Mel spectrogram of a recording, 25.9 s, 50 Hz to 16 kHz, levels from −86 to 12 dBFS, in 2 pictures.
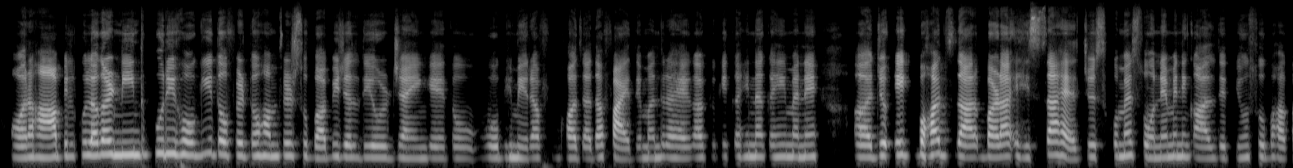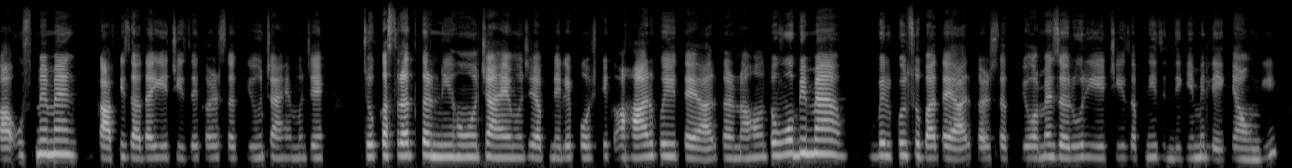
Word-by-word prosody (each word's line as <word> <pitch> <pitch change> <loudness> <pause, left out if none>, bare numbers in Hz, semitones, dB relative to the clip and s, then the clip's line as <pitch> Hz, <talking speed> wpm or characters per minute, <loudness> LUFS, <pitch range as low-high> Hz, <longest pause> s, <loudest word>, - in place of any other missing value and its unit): और 215 0 +2
हाँ 225 0 +8
बिल्कुल, 245 +2 -4
अगर 275 +2 +8
नींद 265 0 +5
पूरी 290 -1 +3
होगी 265 +1 +1
तो 270 0 +3
फिर 250 -1 +2
तो 245 - 0
हम 245 -1 +1
फिर 250 0 -2
सुबह 240 -4 -1
भी 240 - -2
जल्दी 220 -1 -3
उठ 215 -1 -3
जाएँगे 210 -1 -2
तो 210 -1 -11 0.3
वो 210 -1 -4
भी 220 +1 -8
मेरा 215 0 -2 0.2
बहुत 210 0 -1
ज़्यादा 215 +1 -1
फ़ायदेमंद 210 +1 +1
रहेगा 215 0 -2
क्योंकि 225 +1 -14
कहीं 235 0 -7
न 230 0 -1
कहीं 230 0 -5
मैंने 230 +1 -1 0.4
अ, 225 -1 +3
जो 245 +3 +2
एक 260 -1 +7
बहुत 265 +1 +7
जा 225 -2 +7
बड़ा 230 +1 +7
हिस्सा 220 +4 +3
है 190 - +5
जिसको 230 +1 -6
मैं 245 +2 +1
सोने 220 -3 -2
में 235 - -2
निकाल 215 -3 -2
देती 215 0 -11
हूँ 220 - -8
सुबह 225 -2 -6
का, 200 0 -1
उसमें 270 +3 -3
मैं 280 -1 +3 0.3
काफ़ी 215 +3 +2
ज़्यादा 215 -1 -2
ये 220 +1 -2
चीज़ें 220 0 -12
कर 220 0 -9
सकती 215 -1 -12
हूँ। 215 +1 -13
चाहे 215 -2 -6
मुझे 215 +1 -6 0.4
जो 235 0 0
कसरत 245 +1 +3
करनी 235 -2 +1
हो, 230 0 -3
चाहे 220 -2 +3
मुझे 215 +1 -10
अपने 215 0 -5
लिए 220 - -6
पौष्टिक 220 +1 -10
आहार 220 +2 +3
कोई 245 0 -3
तैयार 200 -2 -1
करना 210 -1 -6
हो 225 +2 -7
तो 255 - 0
वो 280 +2 0
भी 290 +3 +3
मैं 280 -3 +4 0.3
बिल्कुल 250 0 -4
सुबह 240 -3 -2
तैयार 205 -2 0
कर 205 +1 -7
सकती 215 0 -13
हूँ 215 - -6
और 215 - -5
मैं 235 0 -3
ज़रूर 220 0 -5
ये 220 -1 -8
चीज़ 220 0 -17
अपनी 225 +1 -13
ज़िंदगी 205 -1 -16
में 225 +1 -9
लेके 190 +2 -9
आऊँगी। 195 +9 -9
225 Hz, 215 wpm, -23 LUFS, 215-240 Hz, 0.4 s, हाँ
